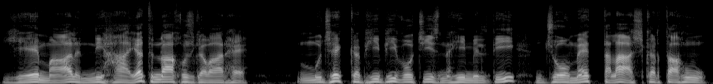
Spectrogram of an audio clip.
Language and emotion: Urdu, angry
